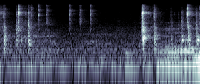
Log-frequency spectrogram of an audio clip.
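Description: Computer keyboard keys typed in short quick clusters: a few keystrokes at the start, a couple more around the middle, and a louder group about one and a half seconds in. These are keyboard commands being entered in AutoCAD.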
